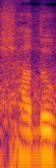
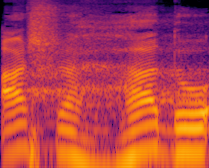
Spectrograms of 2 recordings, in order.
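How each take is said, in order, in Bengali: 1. শব্দটি সাধারণ 's' ধ্বনি দিয়ে শুরু। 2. শব্দটি 'sh' দিয়ে শুরু, তারপর 'h'।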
